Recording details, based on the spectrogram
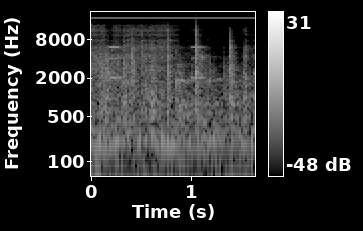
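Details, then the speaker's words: ECG machine printing a tracing for a 25-year-old male keen runner undergoing heart screening: steady mechanical whirring, soft clicks, faint tones; result read as normal sinus rhythm, healthy heart. "So I've just had an ECG and it shows that my heart is healthy and beating normal for somebody my age and weight, which is a massive relief."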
